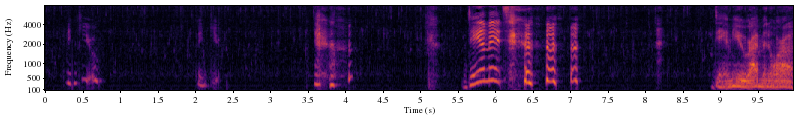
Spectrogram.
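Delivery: choked-up, weeping through the words. Speaking on the internet to Rhymenora and others, crying. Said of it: "here I am crying on the internet".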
